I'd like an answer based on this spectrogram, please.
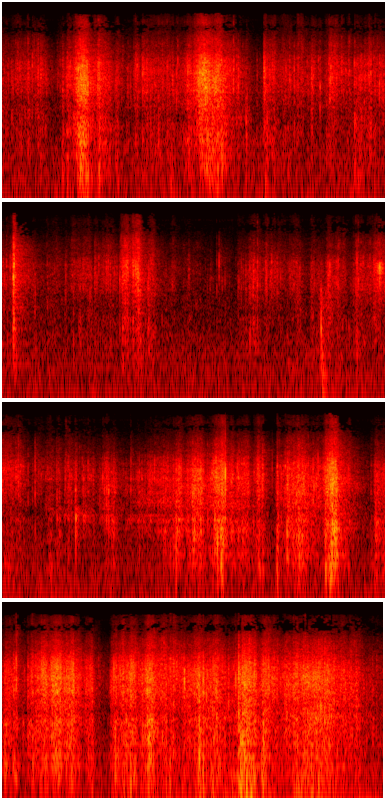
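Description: White wrapping paper crinkling and crumpling as a drinking glass is unwrapped by hand, in irregular rustles that grow denser and louder from about twelve seconds in.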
